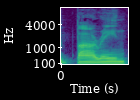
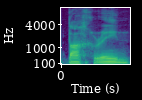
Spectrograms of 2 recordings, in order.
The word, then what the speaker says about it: Bahrain: on the the new Bahrain team Bahrain sorry to give it the proper pronunciation before we have the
